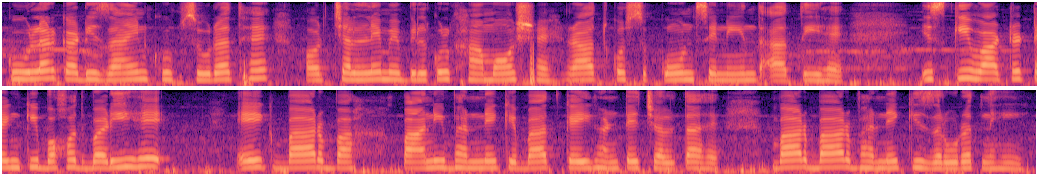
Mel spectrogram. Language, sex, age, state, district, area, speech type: Urdu, female, 18-30, Uttar Pradesh, Balrampur, rural, spontaneous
